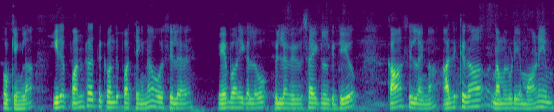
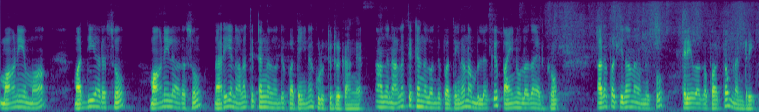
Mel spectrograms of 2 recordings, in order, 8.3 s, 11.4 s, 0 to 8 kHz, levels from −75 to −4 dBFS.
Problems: none marked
